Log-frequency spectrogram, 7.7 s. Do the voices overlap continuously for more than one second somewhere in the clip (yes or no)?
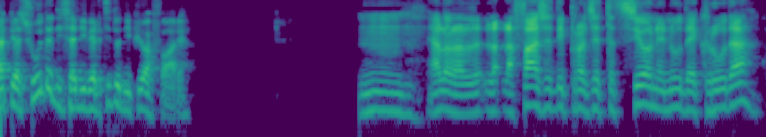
no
